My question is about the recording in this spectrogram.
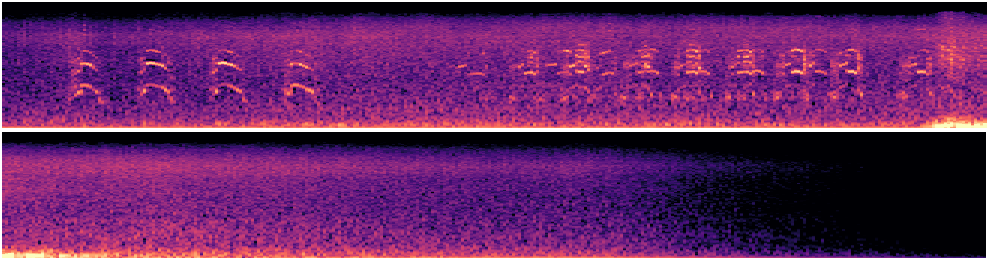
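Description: Gulls calling over steady ocean surf, the calls coming about two a second and then in a quicker run. About six seconds in a loud, low boom hits. The surf bed fades out near the end.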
